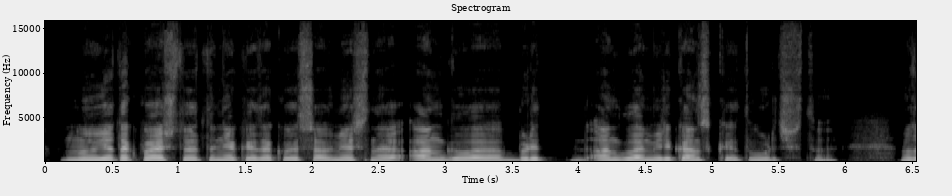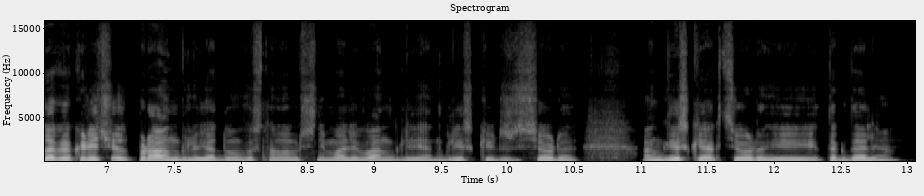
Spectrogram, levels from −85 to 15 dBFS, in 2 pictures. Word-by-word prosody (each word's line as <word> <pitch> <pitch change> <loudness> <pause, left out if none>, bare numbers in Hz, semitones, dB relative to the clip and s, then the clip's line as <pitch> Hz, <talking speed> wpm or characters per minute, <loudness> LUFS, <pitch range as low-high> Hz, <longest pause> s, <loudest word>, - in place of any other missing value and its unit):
Ну, 150 +6 +1
я 185 +2 +4
так 190 -3 +2
понимаю, 190 -2 +5
что 175 - -3
это 170 0 -3
некое 160 -4 -1
такое 140 +1 -1
совместное 135 -1 -2
англо-бри 130 -4 0 0.4
англо-американское 135 -3 0
творчество, 105 -1 -9 0.5
но 130 - -3
так 170 +1 +8
как 150 -4 +2
речь 155 -2 +3
идет 150 -5 +1
про 145 +2 +6
Англию, 165 -9 +1
я 130 +1 +3
думаю, 140 -1 -3
в - - -3
основном 130 +1 -4
снимали 120 0 -3
в 115 - -2
Англии 120 -5 -2
английские 110 +2 -5
режиссеры, 105 +1 -3 0.5
английские 125 +1 +2
актеры 125 -1 +1
и 120 0 0
так 120 -2 -3
далее. 115 -6 0
130 Hz, 150 wpm, -25 LUFS, 120-145 Hz, 0.5 s, так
